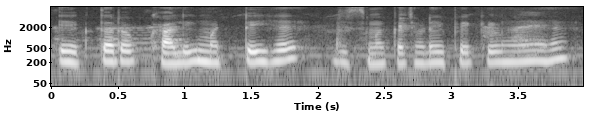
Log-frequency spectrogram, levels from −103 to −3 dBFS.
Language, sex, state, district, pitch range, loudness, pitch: Hindi, female, Uttar Pradesh, Lucknow, 195-215 Hz, -20 LUFS, 205 Hz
